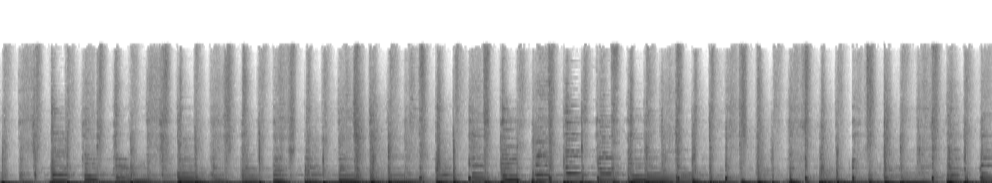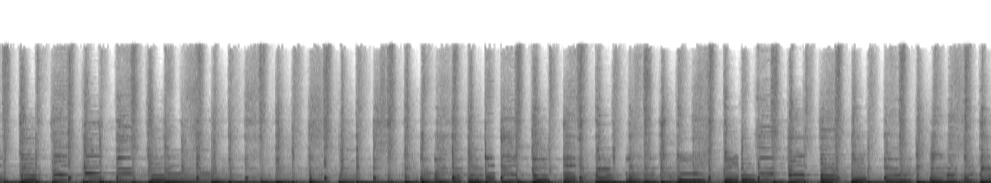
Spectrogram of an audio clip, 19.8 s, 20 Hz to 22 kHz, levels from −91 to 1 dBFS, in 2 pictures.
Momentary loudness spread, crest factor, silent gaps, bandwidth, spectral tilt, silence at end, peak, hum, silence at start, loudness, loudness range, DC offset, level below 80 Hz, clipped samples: 4 LU; 18 dB; none; 17 kHz; -6.5 dB/octave; 0 s; 0 dBFS; none; 0 s; -19 LUFS; 2 LU; under 0.1%; -28 dBFS; under 0.1%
